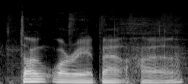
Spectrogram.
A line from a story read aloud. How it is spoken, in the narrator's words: replied the female in a spectacularly slurred voice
